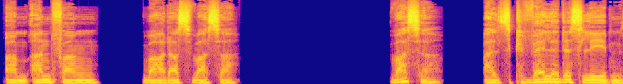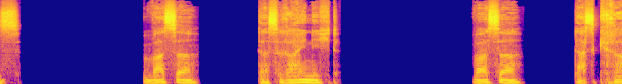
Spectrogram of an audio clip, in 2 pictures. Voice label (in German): Spot sanft dt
